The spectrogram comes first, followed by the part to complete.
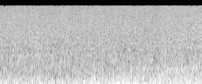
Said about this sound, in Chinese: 刚刚呢我们一路行的时候，其实呢那些溪水声瀑布声呢都已经非常之大。 溪水都很清楚、啊。 溪水但通常溪水都是很缓慢，但这个很快。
